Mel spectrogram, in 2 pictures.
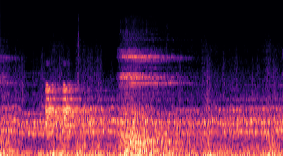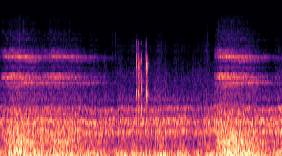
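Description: Game spell effects whoosh and crackle with fire and lightning.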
